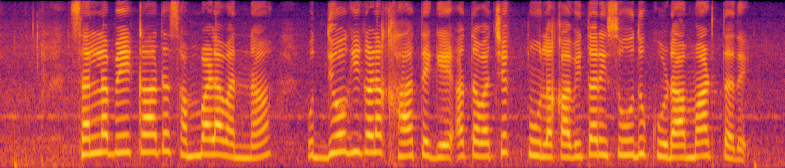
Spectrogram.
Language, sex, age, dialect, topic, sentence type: Kannada, female, 18-24, Coastal/Dakshin, banking, statement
